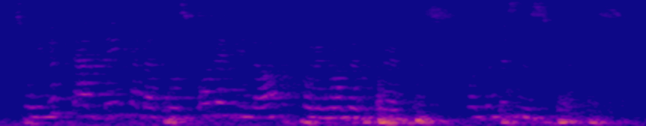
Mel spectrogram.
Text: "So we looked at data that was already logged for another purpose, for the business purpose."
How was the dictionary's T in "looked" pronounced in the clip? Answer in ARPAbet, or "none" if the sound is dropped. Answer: T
